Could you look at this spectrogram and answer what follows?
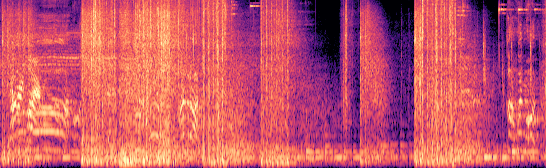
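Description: Sustained gunfire from Medal of Honor Warfighter, loud bursts of automatic fire and heavy shots crackling in repeated volleys across the scene, with battlefield voices calling out between the shots.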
